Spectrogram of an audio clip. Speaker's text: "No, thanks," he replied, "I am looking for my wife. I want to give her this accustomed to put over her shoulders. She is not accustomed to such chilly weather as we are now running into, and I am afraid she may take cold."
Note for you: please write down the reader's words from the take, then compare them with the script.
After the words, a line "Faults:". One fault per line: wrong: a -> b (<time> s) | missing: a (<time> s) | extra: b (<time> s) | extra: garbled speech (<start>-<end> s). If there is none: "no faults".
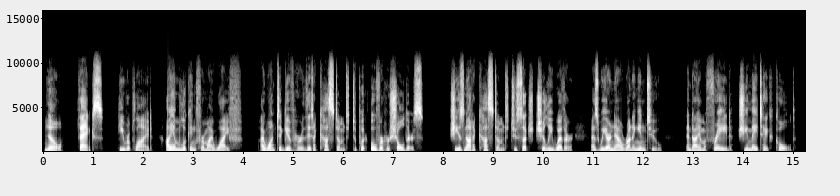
"No, thanks," he replied, "I am looking for my wife. I want to give her this accustomed to put over her shoulders. She is not accustomed to such chilly weather as we are now running into, and I am afraid she may take cold."
Faults:
no faults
